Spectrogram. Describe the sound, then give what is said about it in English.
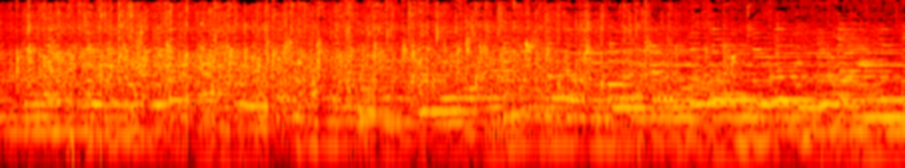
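An audience at a morning worship service claps steadily and loudly throughout, the many hands blending into a dense, continuous patter over sustained musical tones played by musicians. “They've stopped clapping.”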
